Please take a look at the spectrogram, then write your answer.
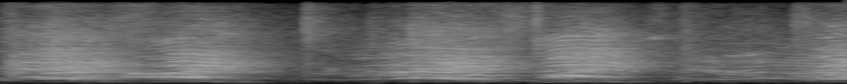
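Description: A wrestling crowd cheers and roars in surging waves behind a struggling competitor, swelling and fading several times as a dense, distant mass of voices.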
